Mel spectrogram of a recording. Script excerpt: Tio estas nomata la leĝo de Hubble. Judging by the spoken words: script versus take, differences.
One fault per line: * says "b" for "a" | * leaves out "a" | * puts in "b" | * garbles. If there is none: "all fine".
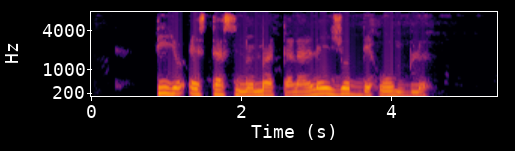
all fine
